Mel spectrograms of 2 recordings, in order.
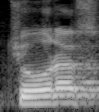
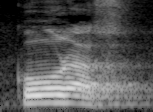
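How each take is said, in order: First: The word begins with a ch sound. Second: The word begins with a k sound. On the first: The speaker calls it wrong. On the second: The speaker calls it right.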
